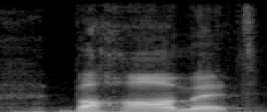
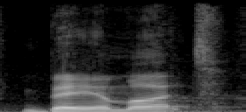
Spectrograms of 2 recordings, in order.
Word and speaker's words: Bahamut: I started saying that Bahamut he said um bamat which was great and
